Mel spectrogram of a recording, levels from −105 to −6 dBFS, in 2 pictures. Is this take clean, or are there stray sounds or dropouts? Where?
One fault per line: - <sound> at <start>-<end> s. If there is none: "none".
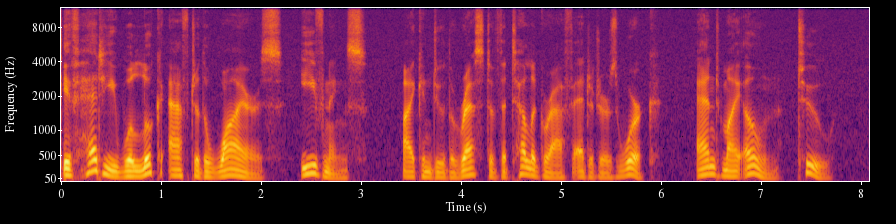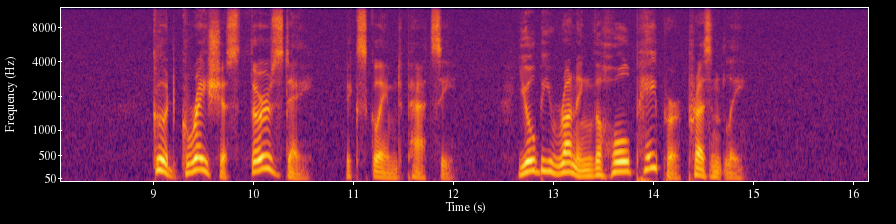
none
